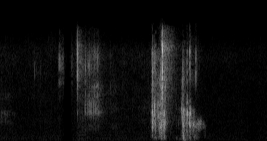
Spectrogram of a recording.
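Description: A small metallic click and brief hiss as a drink can is opened, followed by two short, sharp crackling bursts, all fairly quiet with no talking.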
